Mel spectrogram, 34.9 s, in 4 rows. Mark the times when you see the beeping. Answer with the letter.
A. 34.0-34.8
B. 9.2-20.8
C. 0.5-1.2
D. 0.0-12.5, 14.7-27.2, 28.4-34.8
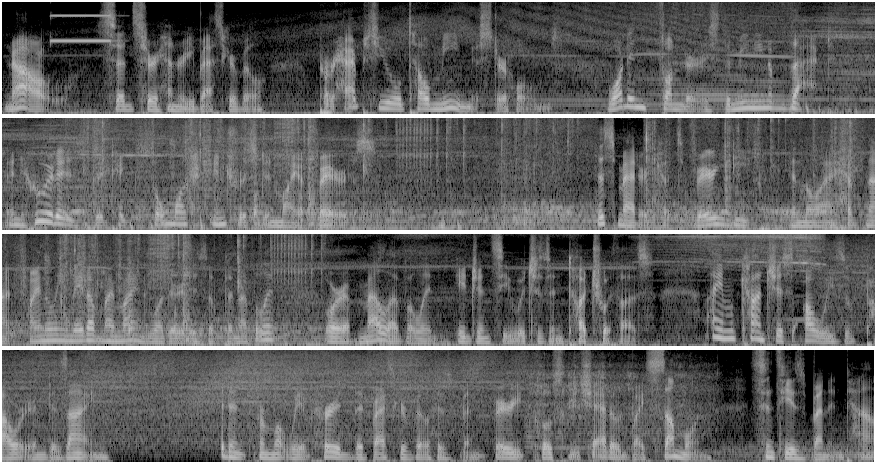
C.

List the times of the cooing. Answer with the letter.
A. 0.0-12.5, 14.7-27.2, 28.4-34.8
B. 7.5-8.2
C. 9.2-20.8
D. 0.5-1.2
C.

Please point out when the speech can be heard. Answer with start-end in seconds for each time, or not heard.
0.0-12.5, 14.7-27.2, 28.4-34.8.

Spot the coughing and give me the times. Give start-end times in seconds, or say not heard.
not heard.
